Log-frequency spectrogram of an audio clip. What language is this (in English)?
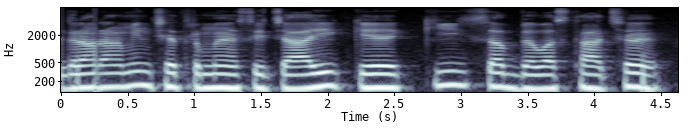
Maithili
